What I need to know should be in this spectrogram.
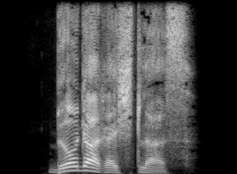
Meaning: genitive singular of Bürgerrechtler
- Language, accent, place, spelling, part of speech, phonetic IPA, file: German, Germany, Berlin, Bürgerrechtlers, noun, [ˈbʏʁɡɐˌʁɛçtlɐs], De-Bürgerrechtlers.ogg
